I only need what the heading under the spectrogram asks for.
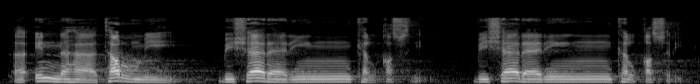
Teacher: الراء الثانية مكسورة ومرققة للكل ورش وغيره، والراء الأولى مفخمة للكل ما عدا ورش فإنه يرقق. لذلك قال: وفي شرر عنه يرقق كلهم.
